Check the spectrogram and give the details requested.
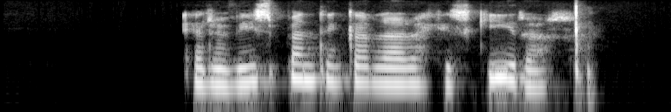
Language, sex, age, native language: Icelandic, female, 30-39, Icelandic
